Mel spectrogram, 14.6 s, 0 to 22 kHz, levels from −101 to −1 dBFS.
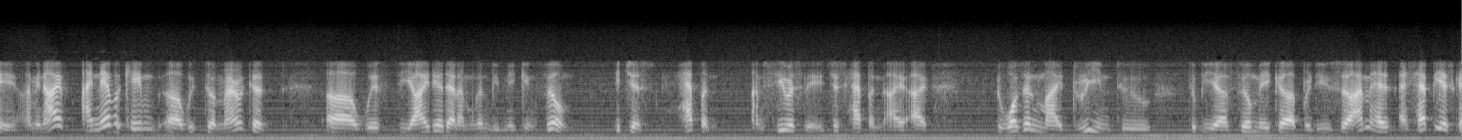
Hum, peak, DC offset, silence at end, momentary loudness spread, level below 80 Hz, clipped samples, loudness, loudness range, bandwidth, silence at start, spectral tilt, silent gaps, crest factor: none; -4 dBFS; under 0.1%; 0 s; 16 LU; -46 dBFS; under 0.1%; -23 LUFS; 4 LU; 8.4 kHz; 0 s; -6 dB/octave; none; 20 dB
